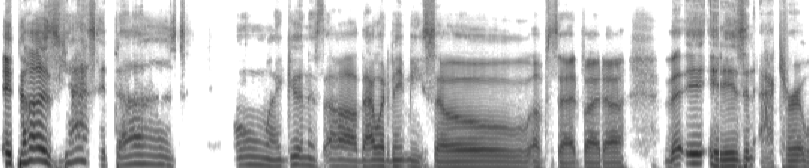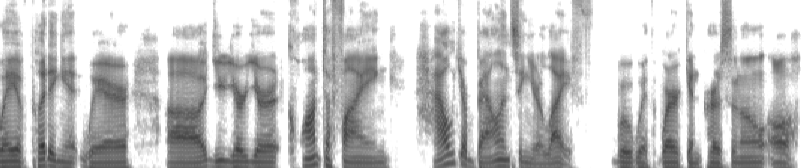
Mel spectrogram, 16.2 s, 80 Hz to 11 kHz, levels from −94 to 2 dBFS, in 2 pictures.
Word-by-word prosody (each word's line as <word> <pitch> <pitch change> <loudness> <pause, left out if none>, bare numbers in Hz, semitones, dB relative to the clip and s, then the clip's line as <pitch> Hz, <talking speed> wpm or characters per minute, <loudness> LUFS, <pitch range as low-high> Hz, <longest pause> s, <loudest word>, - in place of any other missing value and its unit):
It 185 -1 +10
does, 215 +1 +7
yes, 225 +4 0
it 135 - -7
does. 160 -3 -3 0.6
Oh 150 0 -4
my 125 -3 -3
goodness, 145 -1 -3
ah, 125 -2 0
that 115 +1 +2
would 120 -2 +1
make 120 0 0
me 115 -4 -5
so 110 0 +1
upset, 95 -1 -1
but, 95 -2 0
uh, 95 0 +1 0.4
the - - +2 0.2
it 180 - +3
it 130 -2 +4
is 125 0 +5
an 135 - -1
accurate 115 +4 -1
way 110 +1 +3
of 100 -5 -4
putting 130 -4 +1
it 100 -1 -5
where, 100 0 -1 0.4
uh, 95 +1 +1
you 115 +1 -2
you're 110 -1 0
you're 105 -1 0
quantifying 100 - -2 0.4
how 160 +3 +1
you're - - -2
balancing 105 +1 -3
your 90 -1 -5
life 90 -3 -3 0.3
w 100 -2 -2
with 95 -3 -5
work 100 -1 0
and 90 -1 -3
personal 95 +1 -3
ugh. 95 0 -2
110 Hz, 165 wpm, -26 LUFS, 100-125 Hz, 0.6 s, It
